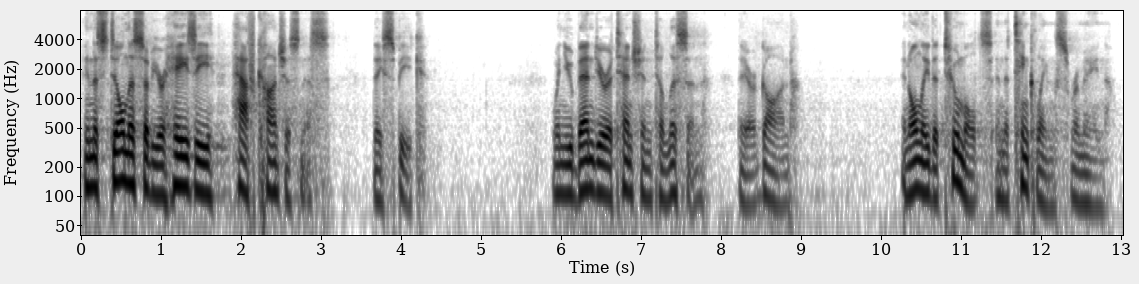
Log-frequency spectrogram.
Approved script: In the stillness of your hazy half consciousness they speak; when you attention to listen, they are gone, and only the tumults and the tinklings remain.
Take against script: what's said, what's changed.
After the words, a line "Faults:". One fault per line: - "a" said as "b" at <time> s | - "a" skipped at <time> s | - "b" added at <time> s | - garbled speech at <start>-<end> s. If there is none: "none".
In the stillness of your hazy half consciousness they speak; when you bend your attention to listen, they are gone, and only the tumults and the tinklings remain.
Faults:
- "bend your" added at 6.2 s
